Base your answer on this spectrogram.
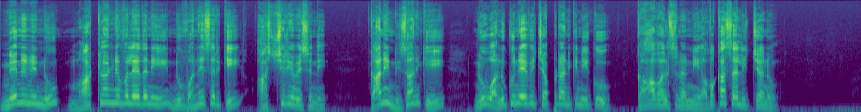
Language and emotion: Telugu, surprised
